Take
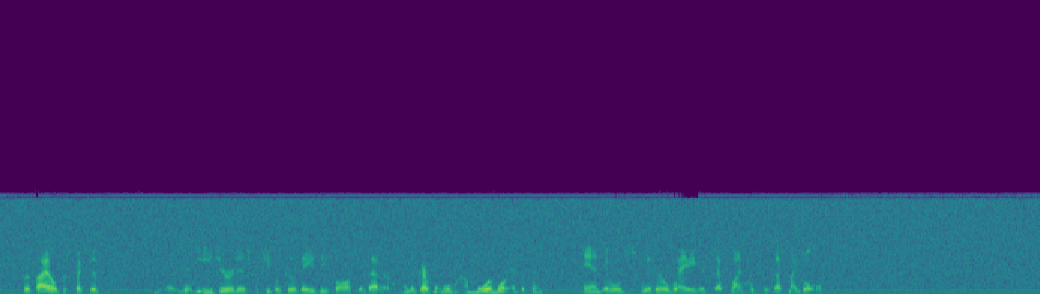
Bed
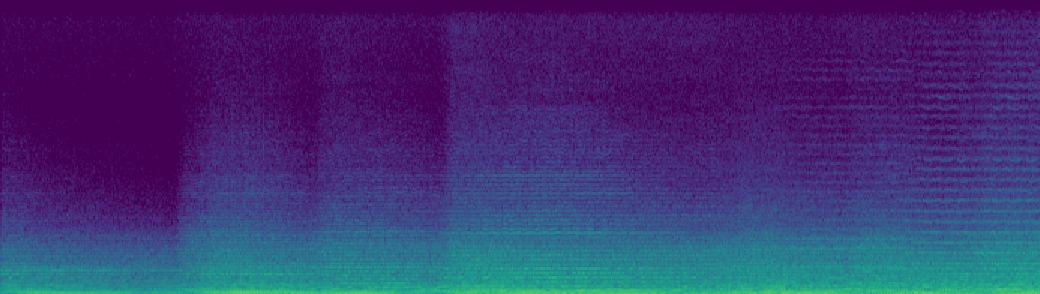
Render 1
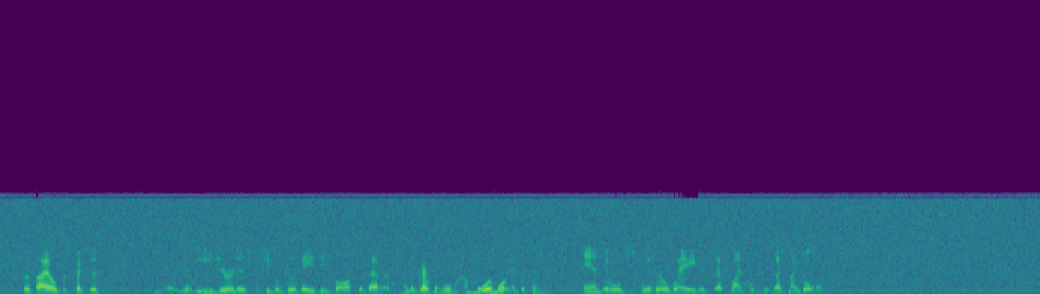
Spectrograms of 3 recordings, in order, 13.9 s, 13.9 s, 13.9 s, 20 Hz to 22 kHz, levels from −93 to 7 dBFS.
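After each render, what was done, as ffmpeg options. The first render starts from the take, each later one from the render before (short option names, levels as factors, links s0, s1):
-af "bandreject=f=50:t=h:w=4,bandreject=f=100:t=h:w=4,bandreject=f=150:t=h:w=4,bandreject=f=200:t=h:w=4,bandreject=f=250:t=h:w=4,bandreject=f=300:t=h:w=4"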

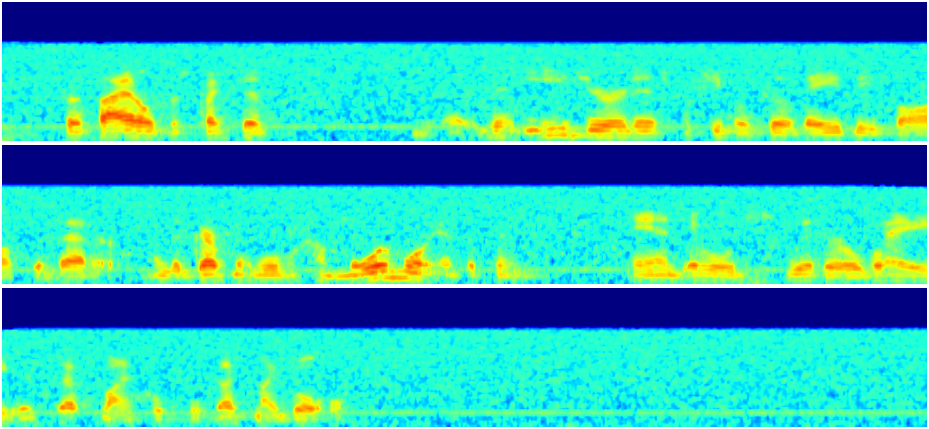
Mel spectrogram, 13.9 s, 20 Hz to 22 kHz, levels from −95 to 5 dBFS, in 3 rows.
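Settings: -af "afftdn=nr=8:nf=-38"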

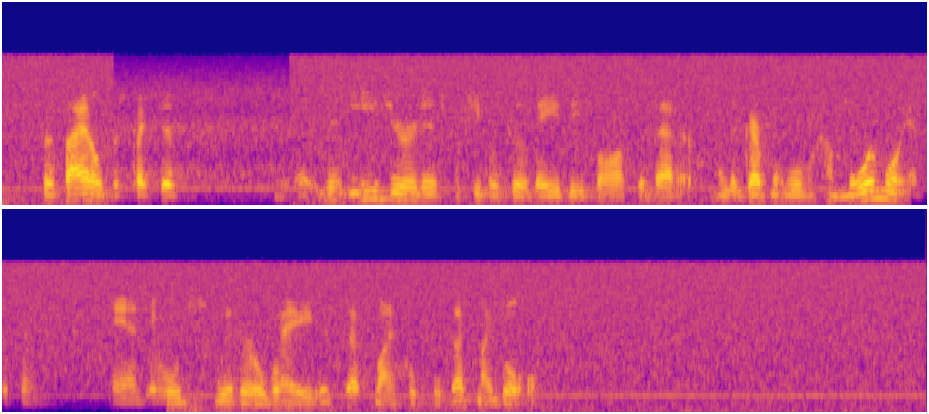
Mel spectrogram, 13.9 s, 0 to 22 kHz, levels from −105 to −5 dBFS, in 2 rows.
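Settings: -filter_complex "[0:a]asettb=1/sr,asplit=3[s0][s1][s2];[s0]atrim=end=0.844[s3];[s1]atrim=start=0.84:end=2.17,asetpts=PTS-STARTPTS,afade=t=in:d=0.004:c=qsin,afade=t=out:st=1.326:d=0.004:c=qsin,highpass=240,equalizer=f=270:t=q:w=4:g=-8,equalizer=f=420:t=q:w=4:g=6,equalizer=f=650:t=q:w=4:g=6,equalizer=f=1000:t=q:w=4:g=-6,equalizer=f=1700:t=q:w=4:g=5,equalizer=f=2400:t=q:w=4:g=-6,lowpass=f=3500:w=0.5412,lowpass=f=3500:w=1.3066[s4];[s2]atrim=start=2.166[s5];[s3][s4]acrossfade=d=0.004:c1=hsin:c2=qsin[s6];[s6][s5]acrossfade=d=0.004:c1=qsin:c2=hsin,asettb=1/sr,asplit=3[s7][s8][s9];[s7]atrim=end=6.824[s10];[s8]atrim=start=6.82:end=8.19,asetpts=PTS-STARTPTS,afade=t=in:d=0.004:c=qsin,afade=t=out:st=1.366:d=0.004:c=qsin,highpass=610[s11];[s9]atrim=start=8.186[s12];[s10][s11]acrossfade=d=0.004:c1=hsin:c2=qsin[s13];[s13][s12]acrossfade=d=0.004:c1=qsin:c2=hsin"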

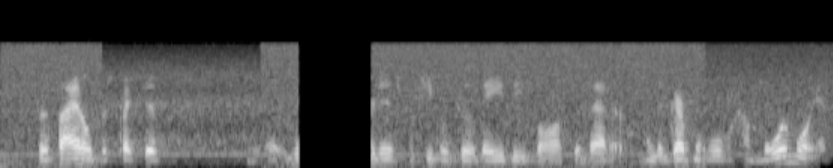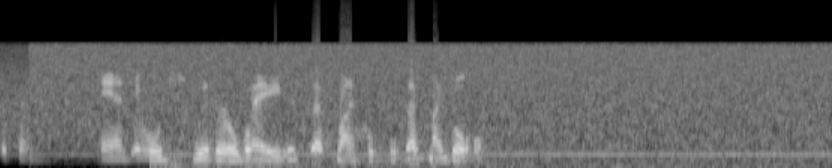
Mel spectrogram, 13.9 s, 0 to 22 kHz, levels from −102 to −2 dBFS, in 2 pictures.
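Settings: -filter_complex "[0:a]asettb=1/sr,asplit=3[s0][s1][s2];[s0]atrim=end=5.874[s3];[s1]atrim=start=5.87:end=7.18,asetpts=PTS-STARTPTS,afade=t=in:d=0.004:c=qsin,afade=t=out:st=1.306:d=0.004:c=qsin,bass=f=250:g=-15,treble=f=4000:g=-14[s4];[s2]atrim=start=7.176[s5];[s3][s4]acrossfade=d=0.004:c1=hsin:c2=qsin[s6];[s6][s5]acrossfade=d=0.004:c1=qsin:c2=hsin,asettb=1/sr,asplit=3[s7][s8][s9];[s7]atrim=end=9.214[s10];[s8]atrim=start=9.21:end=10.6,asetpts=PTS-STARTPTS,afade=t=in:d=0.004:c=qsin,afade=t=out:st=1.386:d=0.004:c=qsin,volume=7.94,asoftclip=hard,volume=0.126[s11];[s9]atrim=start=10.596[s12];[s10][s11]acrossfade=d=0.004:c1=hsin:c2=qsin[s13];[s13][s12]acrossfade=d=0.004:c1=qsin:c2=hsin,asplit=3[s14][s15][s16];[s14]atrim=end=2.48,asetpts=PTS-STARTPTS,afade=t=out:st=2.476:d=0.004:c=hsin[s17];[s15]atrim=start=2.48:end=3.09,asetpts=PTS-STARTPTS,volume=0[s18];[s16]atrim=start=3.09,asetpts=PTS-STARTPTS,afade=t=in:d=0.004:c=hsin[s19];[s17][s18][s19]concat=n=3:v=0:a=1"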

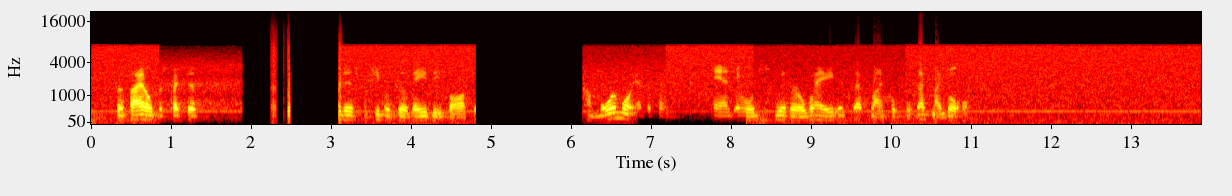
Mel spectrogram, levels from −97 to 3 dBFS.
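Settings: -filter_complex "[0:a]asplit=3[s0][s1][s2];[s0]afade=t=out:st=1.87:d=0.02[s3];[s1]acrusher=bits=3:mix=0:aa=0.5,afade=t=in:st=1.87:d=0.02,afade=t=out:st=3.12:d=0.02[s4];[s2]afade=t=in:st=3.12:d=0.02[s5];[s3][s4][s5]amix=inputs=3:normalize=0,asettb=1/sr,asplit=3[s6][s7][s8];[s6]atrim=end=8.274[s9];[s7]atrim=start=8.27:end=10.18,asetpts=PTS-STARTPTS,afade=t=in:d=0.004:c=qsin,afade=t=out:st=1.906:d=0.004:c=qsin,highshelf=f=2000:g=-9[s10];[s8]atrim=start=10.176[s11];[s9][s10]acrossfade=d=0.004:c1=hsin:c2=qsin[s12];[s12][s11]acrossfade=d=0.004:c1=qsin:c2=hsin,asplit=3[s13][s14][s15];[s13]atrim=end=4.8,asetpts=PTS-STARTPTS,afade=t=out:st=4.796:d=0.004:c=hsin[s16];[s14]atrim=start=4.8:end=6.14,asetpts=PTS-STARTPTS,volume=0[s17];[s15]atrim=start=6.14,asetpts=PTS-STARTPTS,afade=t=in:d=0.004:c=hsin[s18];[s16][s17][s18]concat=n=3:v=0:a=1"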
